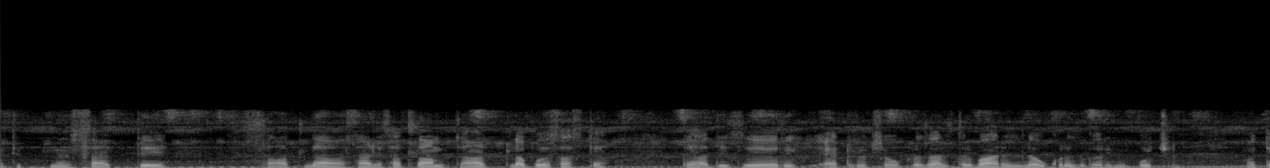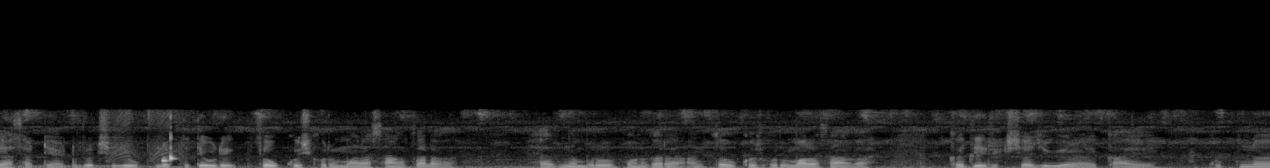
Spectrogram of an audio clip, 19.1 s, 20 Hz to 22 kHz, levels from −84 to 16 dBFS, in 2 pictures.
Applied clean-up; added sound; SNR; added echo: none; none; none; none.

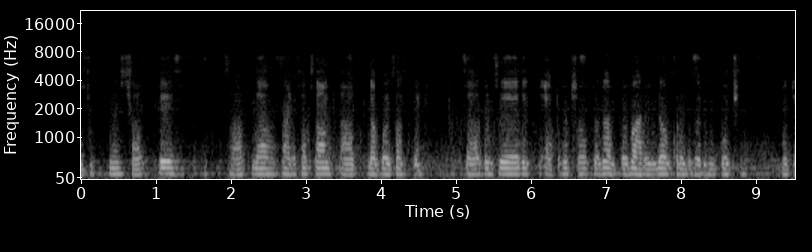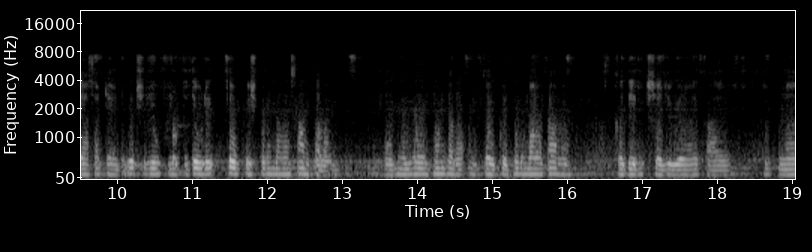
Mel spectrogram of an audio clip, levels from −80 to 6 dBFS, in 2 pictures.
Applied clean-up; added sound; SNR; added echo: neural separator model SepFormer DNS4.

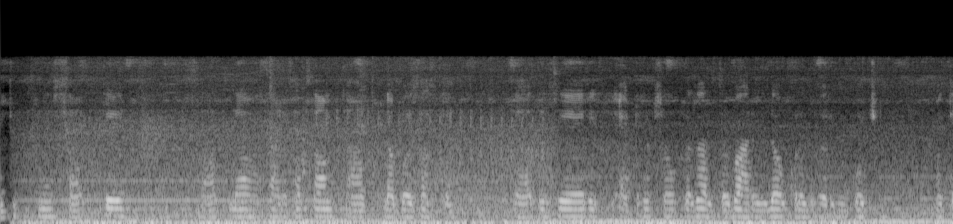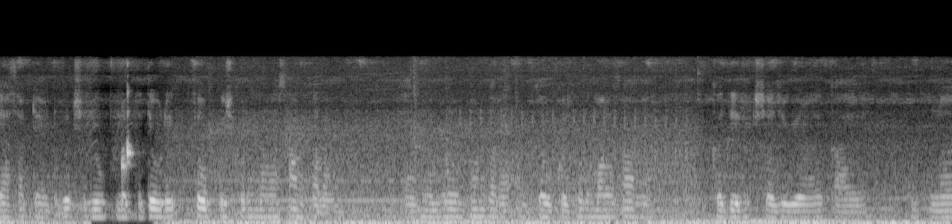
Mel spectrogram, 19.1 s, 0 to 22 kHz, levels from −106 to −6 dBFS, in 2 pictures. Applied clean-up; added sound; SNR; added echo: none; Printer; -2 dB; reverberation time 0.2 s.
